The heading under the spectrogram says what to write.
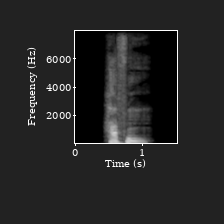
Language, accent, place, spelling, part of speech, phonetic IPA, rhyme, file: German, Germany, Berlin, Haffen, noun, [ˈhafn̩], -afn̩, De-Haffen.ogg
- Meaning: dative plural of Haff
